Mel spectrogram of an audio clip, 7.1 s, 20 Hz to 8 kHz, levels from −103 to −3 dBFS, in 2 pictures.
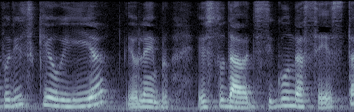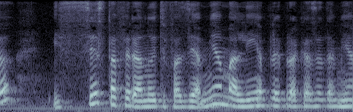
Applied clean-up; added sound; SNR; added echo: none; none; none; none.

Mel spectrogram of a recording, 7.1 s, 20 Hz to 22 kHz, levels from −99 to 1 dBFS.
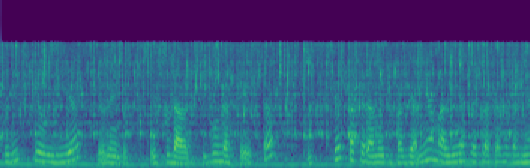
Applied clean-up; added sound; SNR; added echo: none; Drip; 5 dB; none.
